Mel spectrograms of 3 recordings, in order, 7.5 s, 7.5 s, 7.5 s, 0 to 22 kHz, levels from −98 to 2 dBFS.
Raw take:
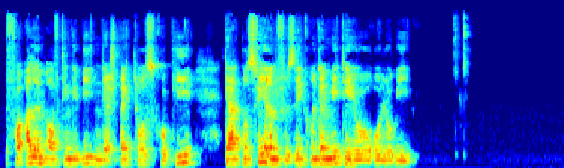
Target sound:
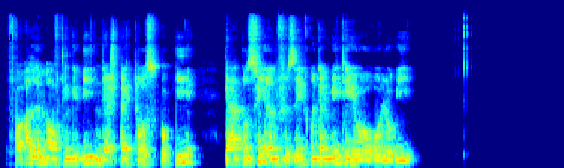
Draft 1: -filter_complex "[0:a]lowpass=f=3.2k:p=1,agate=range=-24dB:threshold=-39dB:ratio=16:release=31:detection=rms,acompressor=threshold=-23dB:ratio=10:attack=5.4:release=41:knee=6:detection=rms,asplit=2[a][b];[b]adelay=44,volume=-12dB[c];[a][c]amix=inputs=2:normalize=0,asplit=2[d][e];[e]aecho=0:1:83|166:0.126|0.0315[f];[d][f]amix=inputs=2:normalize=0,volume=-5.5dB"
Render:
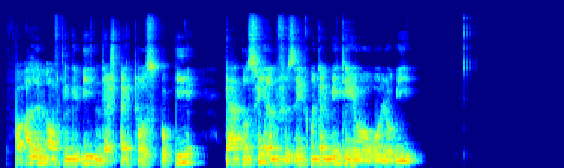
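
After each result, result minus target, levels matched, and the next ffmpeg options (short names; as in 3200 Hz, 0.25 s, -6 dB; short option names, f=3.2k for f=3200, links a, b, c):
echo 31 ms late; 8000 Hz band -4.0 dB
-filter_complex "[0:a]lowpass=f=3.2k:p=1,agate=range=-24dB:threshold=-39dB:ratio=16:release=31:detection=rms,acompressor=threshold=-23dB:ratio=10:attack=5.4:release=41:knee=6:detection=rms,asplit=2[a][b];[b]adelay=44,volume=-12dB[c];[a][c]amix=inputs=2:normalize=0,asplit=2[d][e];[e]aecho=0:1:52|104:0.126|0.0315[f];[d][f]amix=inputs=2:normalize=0,volume=-5.5dB"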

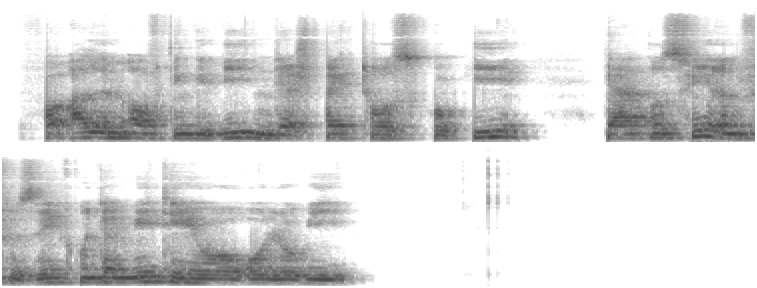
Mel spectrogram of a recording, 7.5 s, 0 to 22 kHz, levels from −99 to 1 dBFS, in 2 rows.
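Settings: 8000 Hz band -4.0 dB
-filter_complex "[0:a]lowpass=f=7.1k:p=1,agate=range=-24dB:threshold=-39dB:ratio=16:release=31:detection=rms,acompressor=threshold=-23dB:ratio=10:attack=5.4:release=41:knee=6:detection=rms,asplit=2[a][b];[b]adelay=44,volume=-12dB[c];[a][c]amix=inputs=2:normalize=0,asplit=2[d][e];[e]aecho=0:1:52|104:0.126|0.0315[f];[d][f]amix=inputs=2:normalize=0,volume=-5.5dB"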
